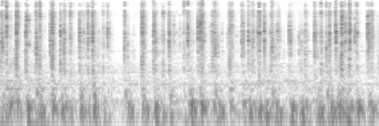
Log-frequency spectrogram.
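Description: Fingertips type quickly on a black plastic computer keyboard, producing a steady stream of crisp, bright key clicks over soft, low thumps as the keys bottom out. The clatter runs continuously for about five seconds with small pauses between bursts of keystrokes.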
